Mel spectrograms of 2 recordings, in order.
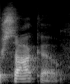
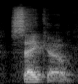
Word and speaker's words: Sako: s that stands for Sako S A KO a lot of Americans incorrectly pronounce it Seiko Sako is still in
